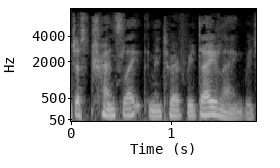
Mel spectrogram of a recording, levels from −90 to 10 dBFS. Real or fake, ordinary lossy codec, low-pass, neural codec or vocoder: real; MP3, 32 kbps; 7.2 kHz; none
